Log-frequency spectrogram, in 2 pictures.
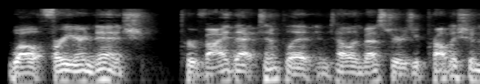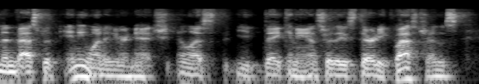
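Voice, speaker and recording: A man's voice: sits low, fairly quick, few pauses, a bit bright, a little hiss or hum. A man hosting a live forum, answering questions in a casual, conversational advisory style and explaining with examples. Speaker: host of a live forum for investors and founders.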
